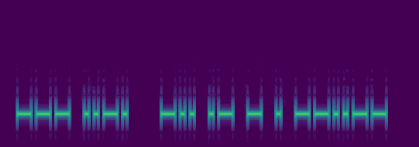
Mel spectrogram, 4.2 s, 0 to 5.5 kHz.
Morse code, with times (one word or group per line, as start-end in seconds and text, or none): 0.2-1.3 OF
1.6-3.9 DATE,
